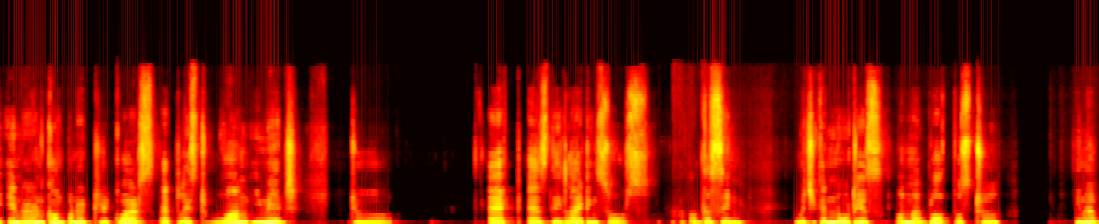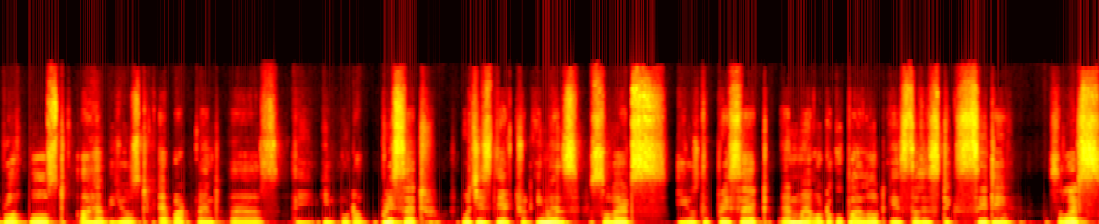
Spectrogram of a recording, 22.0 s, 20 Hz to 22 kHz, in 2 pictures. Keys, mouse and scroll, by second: 0.7 click, 3.0 click, 5.6 click, 8.3 click, 8.7-10.5 scroll down 1, 11.0 click, 13.6 click, 16.1 click, 16.8-18.2 typing, 18.7 Return.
